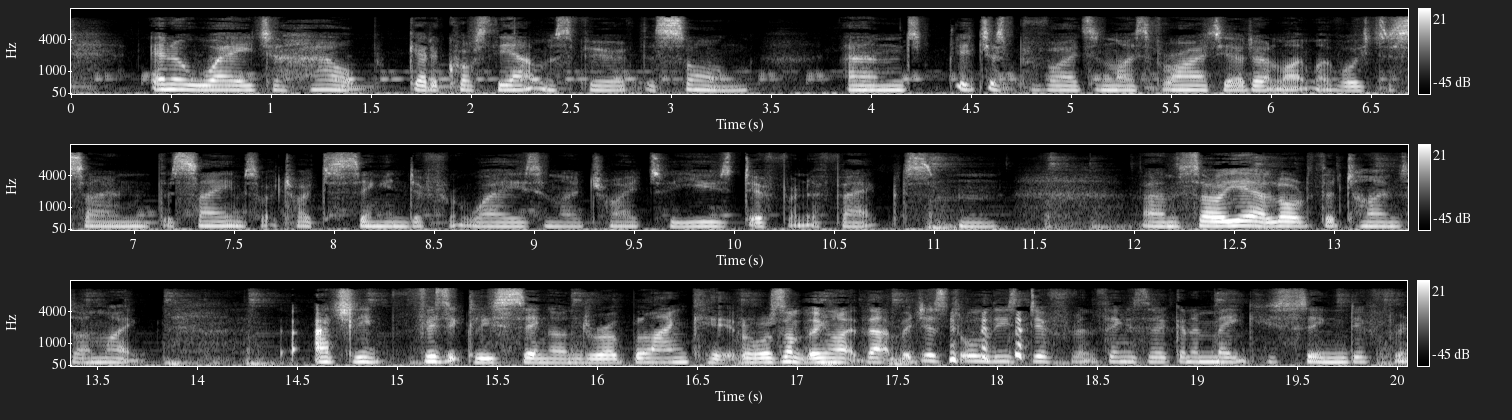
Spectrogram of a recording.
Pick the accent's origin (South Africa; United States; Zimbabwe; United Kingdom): United Kingdom; South West England; where I grew up in Dorset, I mean, it's very usual for families to stay living near each other.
